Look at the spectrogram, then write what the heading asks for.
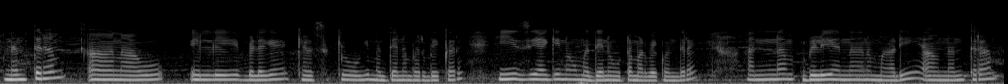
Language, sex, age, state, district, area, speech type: Kannada, female, 18-30, Karnataka, Mandya, rural, spontaneous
